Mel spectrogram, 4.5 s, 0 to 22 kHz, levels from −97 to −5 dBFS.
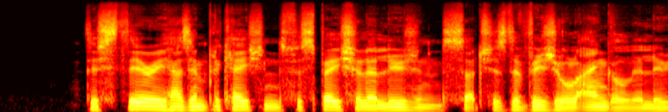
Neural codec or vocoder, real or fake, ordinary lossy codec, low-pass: vocoder, 44.1 kHz, 128 mel bands, Pupu-Vocoder; fake; none; 19.8 kHz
